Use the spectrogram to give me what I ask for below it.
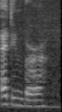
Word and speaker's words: Edinburgh: Das Personal an der Campingplatzrezeption war sprachlich sehr gut geschult und um deutliche und verständliche Aussprache bemüht. It's Edinburgh.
